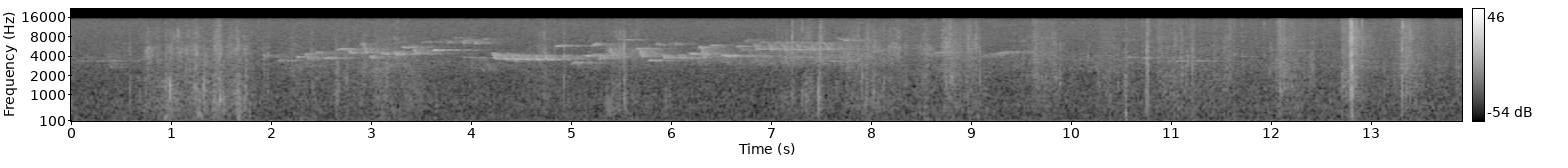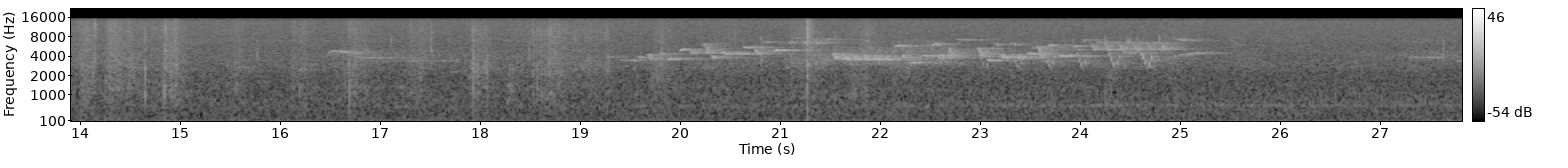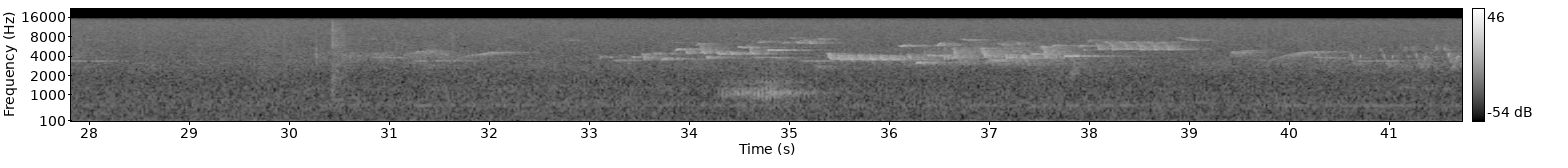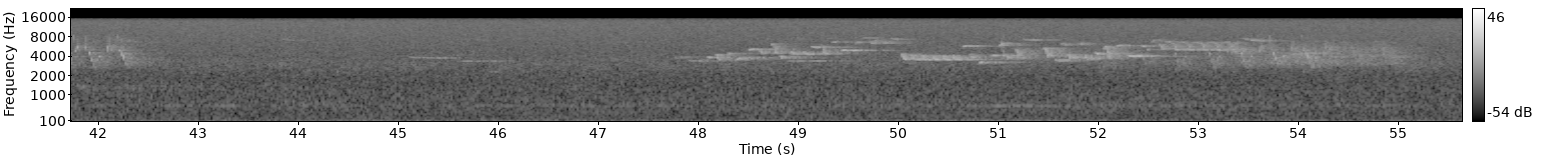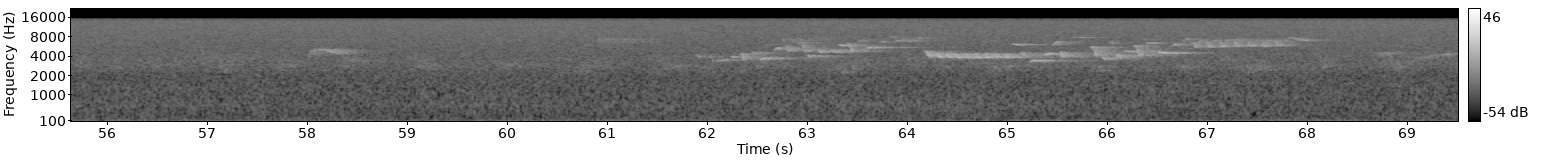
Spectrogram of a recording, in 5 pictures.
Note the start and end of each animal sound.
0.0s-0.7s: Black-capped Chickadee (Poecile atricapillus)
0.0s-3.0s: Red-eyed Vireo (Vireo olivaceus)
2.0s-8.1s: Winter Wren (Troglodytes hiemalis)
5.9s-8.3s: Ovenbird (Seiurus aurocapilla)
8.5s-10.1s: Eastern Wood-Pewee (Contopus virens)
10.4s-11.6s: Black-capped Chickadee (Poecile atricapillus)
16.2s-17.0s: Eastern Wood-Pewee (Contopus virens)
16.7s-17.8s: Black-capped Chickadee (Poecile atricapillus)
18.8s-25.4s: Winter Wren (Troglodytes hiemalis)
22.7s-25.0s: Ovenbird (Seiurus aurocapilla)
24.2s-25.5s: Eastern Wood-Pewee (Contopus virens)
27.2s-28.3s: Black-capped Chickadee (Poecile atricapillus)
30.8s-31.9s: Black-capped Chickadee (Poecile atricapillus)
31.1s-32.6s: Eastern Wood-Pewee (Contopus virens)
33.0s-39.2s: Winter Wren (Troglodytes hiemalis)
34.1s-35.5s: Hairy Woodpecker (Dryobates villosus)
35.7s-37.9s: Ovenbird (Seiurus aurocapilla)
39.3s-40.6s: Eastern Wood-Pewee (Contopus virens)
40.2s-42.8s: Ovenbird (Seiurus aurocapilla)
44.9s-46.3s: Black-capped Chickadee (Poecile atricapillus)
47.7s-53.8s: Winter Wren (Troglodytes hiemalis)
52.6s-55.2s: Ovenbird (Seiurus aurocapilla)
55.6s-69.5s: Red-eyed Vireo (Vireo olivaceus)
57.9s-58.6s: Eastern Wood-Pewee (Contopus virens)
61.8s-68.3s: Winter Wren (Troglodytes hiemalis)
68.6s-69.5s: Eastern Wood-Pewee (Contopus virens)

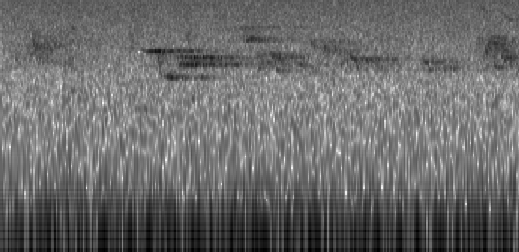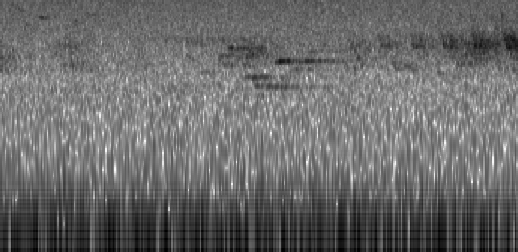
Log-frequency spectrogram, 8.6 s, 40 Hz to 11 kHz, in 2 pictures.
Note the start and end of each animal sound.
0.0s-8.6s: Red-eyed Vireo (Vireo olivaceus)
1.1s-2.2s: Wood Thrush (Hylocichla mustelina)
2.2s-5.2s: American Robin (Turdus migratorius)
4.0s-5.3s: Blackburnian Warbler (Setophaga fusca)
5.6s-6.8s: Pine Warbler (Setophaga pinus)
6.2s-7.4s: Wood Thrush (Hylocichla mustelina)
7.2s-8.6s: American Robin (Turdus migratorius)
7.2s-8.6s: Ovenbird (Seiurus aurocapilla)

